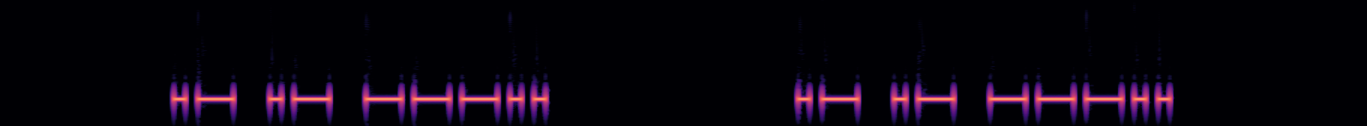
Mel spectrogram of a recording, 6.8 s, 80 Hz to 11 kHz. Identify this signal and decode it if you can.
Morse code, heard as a keyed tone, about 21 wpm, 700 Hz. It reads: AA8 AA8
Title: USA Call Sign Prefixes - Repeated 2x - 20wpm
